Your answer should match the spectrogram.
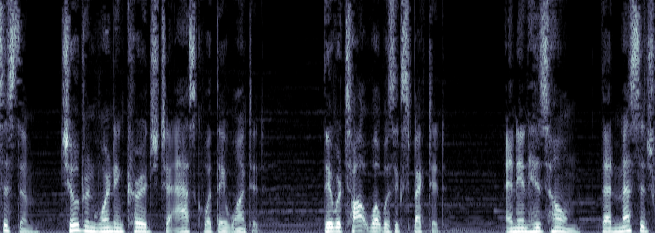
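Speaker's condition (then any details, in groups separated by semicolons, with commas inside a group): No condition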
